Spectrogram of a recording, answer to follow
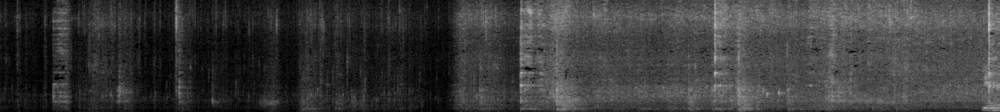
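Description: Metal slotted spatula stirring chicken feet in a metal kadhai. At first there are only a few faint clicks; from about halfway a steady frying sizzle sets in, with the spatula knocking and scraping against the pan.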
